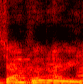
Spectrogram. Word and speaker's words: charcuterie: I'm gonna let you do it this time because you didn't tell me that I mispronounced the charcuterie with all the hard T. – It's charcuterie.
